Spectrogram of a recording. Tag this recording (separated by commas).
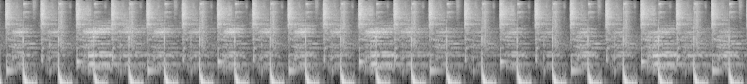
Music, Disco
